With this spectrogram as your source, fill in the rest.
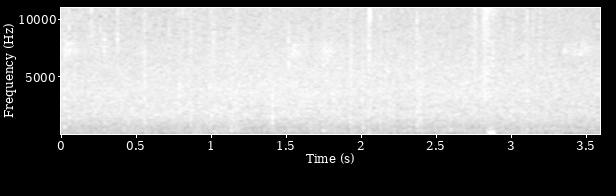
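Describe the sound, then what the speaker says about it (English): Steady rain falls outdoors as a dense, even hiss of drops, close and moderately loud, with no voices. "We don't like this rain"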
